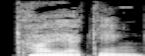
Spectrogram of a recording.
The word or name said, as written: Kayaking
